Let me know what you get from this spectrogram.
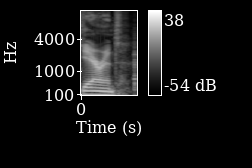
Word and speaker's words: Garand: So you can get Grands, you can get M1 carbines, you can get 1911s. Oh, yeah. Actually, it's right. Garand. – Garand. – Actually, it's pronounced Garand. So I've been told.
